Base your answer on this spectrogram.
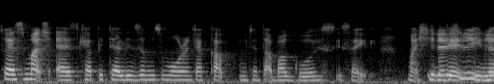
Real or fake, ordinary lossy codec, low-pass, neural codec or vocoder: real; Opus, 24 kbps; 7.2 kHz; none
